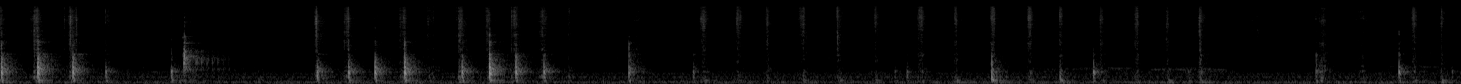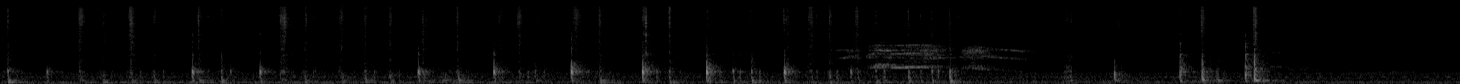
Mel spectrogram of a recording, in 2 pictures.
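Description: Kitchen knife mincing shallots on a wooden cutting board: quick, irregular runs of sharp chops against the wood, with short pauses between the runs.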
